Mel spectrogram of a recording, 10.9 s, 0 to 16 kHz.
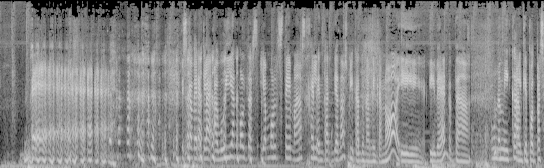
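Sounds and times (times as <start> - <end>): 
speech: 0.4 - 1.5, 2.8 - 10.8
human voice imitating a goat bleating: 0.4 - 2.0
laughter: 0.5 - 5.4.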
